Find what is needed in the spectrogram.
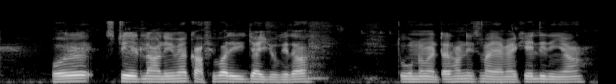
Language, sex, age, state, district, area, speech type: Dogri, male, 18-30, Jammu and Kashmir, Kathua, rural, spontaneous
